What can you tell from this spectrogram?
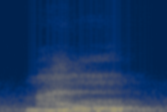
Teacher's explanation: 미음의 영향을 받아서 앞에 있는 받침인 디귿이 니은으로 변했잖아. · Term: 비음화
